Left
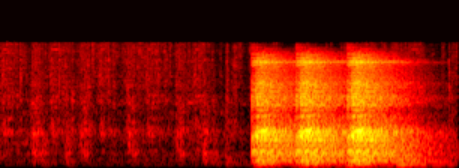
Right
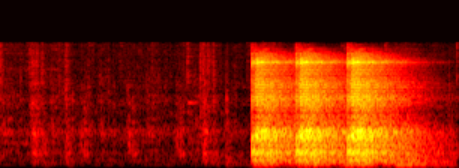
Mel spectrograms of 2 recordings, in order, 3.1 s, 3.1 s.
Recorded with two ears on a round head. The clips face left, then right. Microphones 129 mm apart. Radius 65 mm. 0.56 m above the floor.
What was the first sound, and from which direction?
Hammering, 40° right (ahead or behind).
